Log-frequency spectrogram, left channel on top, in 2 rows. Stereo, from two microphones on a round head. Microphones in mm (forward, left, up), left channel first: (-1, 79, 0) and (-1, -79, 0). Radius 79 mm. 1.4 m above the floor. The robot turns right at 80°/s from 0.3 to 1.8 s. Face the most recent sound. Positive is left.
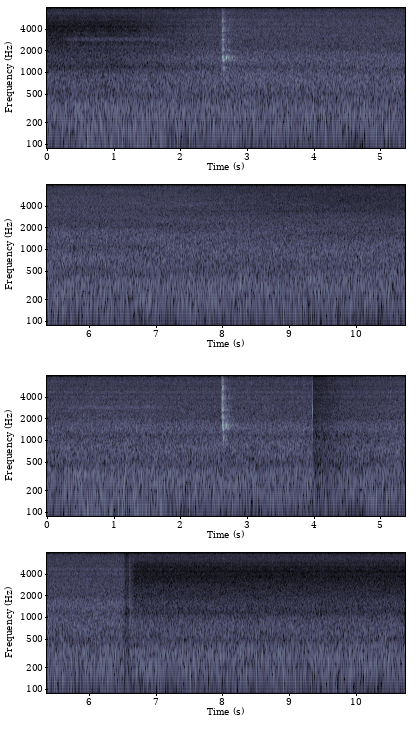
turn(degrees=-35)  # may be behind; listen again after turning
